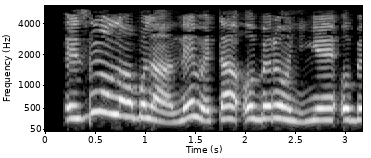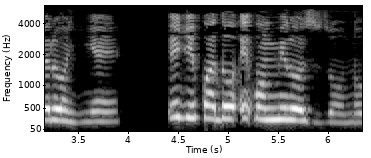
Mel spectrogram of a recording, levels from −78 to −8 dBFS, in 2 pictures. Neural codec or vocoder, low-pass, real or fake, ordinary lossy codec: none; 5.4 kHz; real; MP3, 24 kbps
